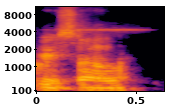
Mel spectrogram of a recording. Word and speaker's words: Kurosawa: Just because The Most Beautiful by Akira Kurosaki. I said it wrong. – Kurosawa. – Yeah, Kurosawa, thank you.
